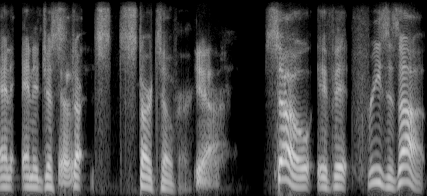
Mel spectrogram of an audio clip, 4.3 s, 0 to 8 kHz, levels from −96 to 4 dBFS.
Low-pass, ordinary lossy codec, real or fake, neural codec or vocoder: 7.2 kHz; Opus, 24 kbps; real; none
